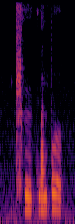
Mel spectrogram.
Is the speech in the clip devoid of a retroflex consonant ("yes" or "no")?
no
